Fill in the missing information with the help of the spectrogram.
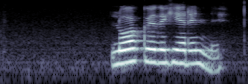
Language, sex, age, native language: Icelandic, female, 9, Icelandic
